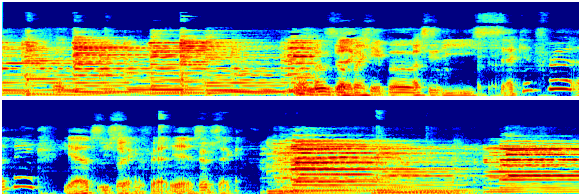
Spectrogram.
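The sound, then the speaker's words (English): An electric guitar played through an amp strums full, shimmering chords with a chorus effect, loud, broken in the middle by a stretch of wavering, bending single notes before the chords return. “I'm trying to match your chorusy sound with my echo here.”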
